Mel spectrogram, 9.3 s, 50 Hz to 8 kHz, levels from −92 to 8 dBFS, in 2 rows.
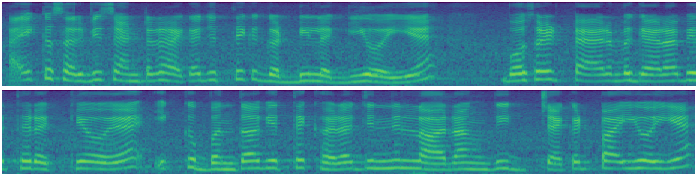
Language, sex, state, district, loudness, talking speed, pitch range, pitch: Punjabi, female, Punjab, Pathankot, -15 LUFS, 220 wpm, 230-265 Hz, 250 Hz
